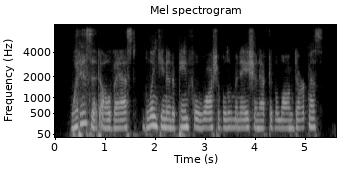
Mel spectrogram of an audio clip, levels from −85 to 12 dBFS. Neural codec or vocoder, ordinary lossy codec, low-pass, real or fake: none; Opus, 16 kbps; 7.2 kHz; real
